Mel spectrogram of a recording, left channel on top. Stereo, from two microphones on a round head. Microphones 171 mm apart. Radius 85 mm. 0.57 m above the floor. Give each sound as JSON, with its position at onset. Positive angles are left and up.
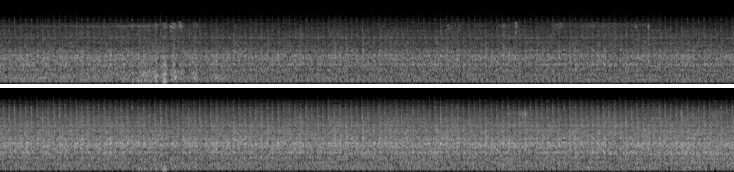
{"t": 0.0, "sound": "an engine running", "side_deg": -60}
